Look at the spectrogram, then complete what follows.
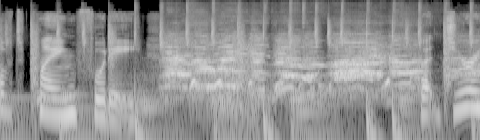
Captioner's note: all chant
